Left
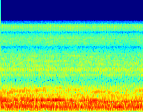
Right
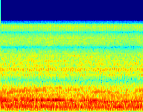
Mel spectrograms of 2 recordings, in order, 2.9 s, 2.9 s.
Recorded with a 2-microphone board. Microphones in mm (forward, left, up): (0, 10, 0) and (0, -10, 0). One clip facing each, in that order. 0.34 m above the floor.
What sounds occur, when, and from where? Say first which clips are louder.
0.0 s a motorcycle: right 3 dB; 35° right (ahead or behind)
